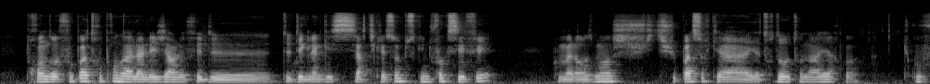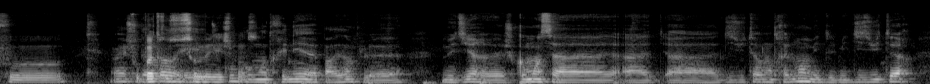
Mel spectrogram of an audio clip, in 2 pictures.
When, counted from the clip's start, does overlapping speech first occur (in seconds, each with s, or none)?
10.6 s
